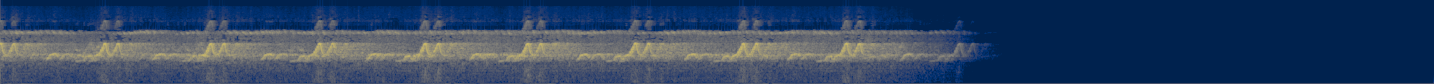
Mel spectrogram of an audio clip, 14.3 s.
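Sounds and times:
birds hooting and chirping: 0.0s - 9.7s.

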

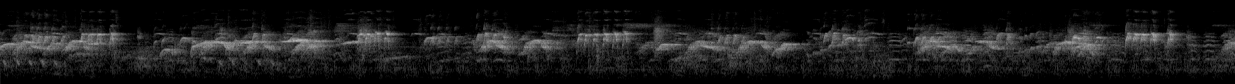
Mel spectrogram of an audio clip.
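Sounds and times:
birds chirping and whistling: 0.0s - 12.3s.

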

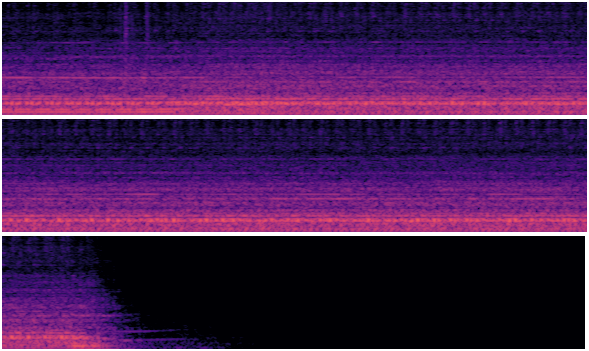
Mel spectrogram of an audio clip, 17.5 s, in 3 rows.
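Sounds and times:
truck engine ignition: 0.0s - 13.6s.

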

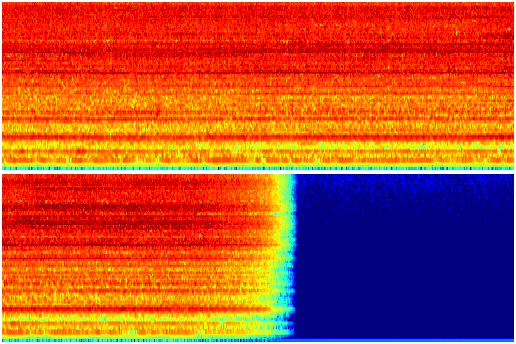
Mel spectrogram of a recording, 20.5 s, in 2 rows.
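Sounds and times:
motorized boat engine thrust while riding: 0.0s - 16.0s.

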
